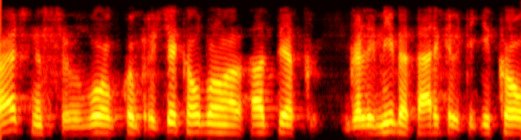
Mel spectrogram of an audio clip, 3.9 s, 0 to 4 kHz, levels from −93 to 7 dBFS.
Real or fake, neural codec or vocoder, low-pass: fake; codec, 16 kHz, 4 kbps, X-Codec, HuBERT features, trained on LibriSpeech; 3.6 kHz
